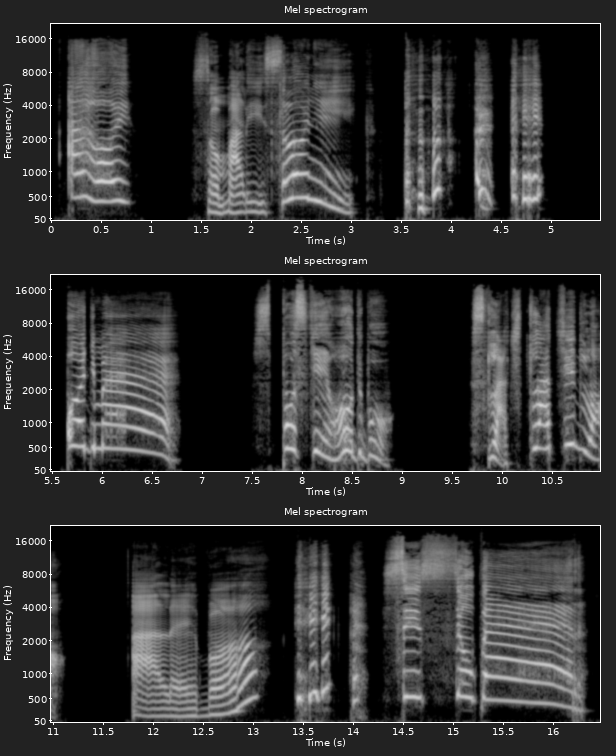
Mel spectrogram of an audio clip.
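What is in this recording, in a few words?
Female Slovak drama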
